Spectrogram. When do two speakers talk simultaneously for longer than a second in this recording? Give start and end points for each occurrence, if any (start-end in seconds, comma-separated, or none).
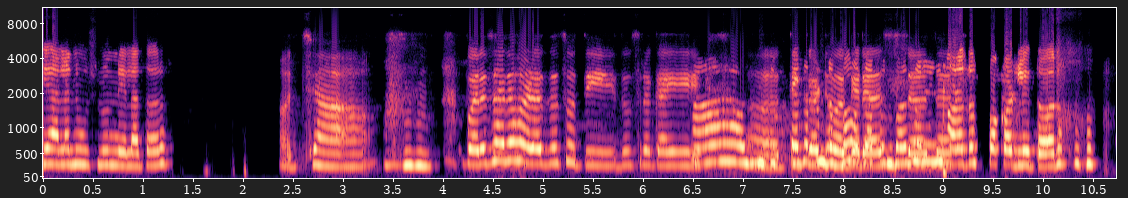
7.5-9.1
